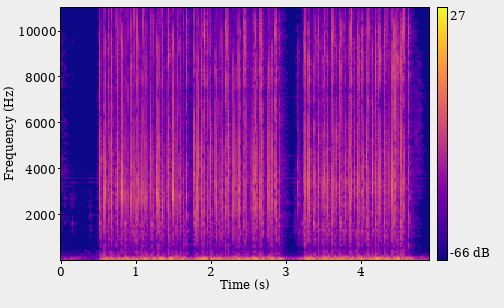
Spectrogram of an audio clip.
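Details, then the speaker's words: Marvo KG972W gasket-mount mechanical keyboard with stock tactile switches: fast typing with a bright, sharp, high-pitched tick on every keypress over a soft thock; switches cause the ticking. "Overall, it does sound a bit high-pitched and ticking. I'm pretty sure that's because of the switches that are causing the ticking that you hear that makes that really high-pitched sound,"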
